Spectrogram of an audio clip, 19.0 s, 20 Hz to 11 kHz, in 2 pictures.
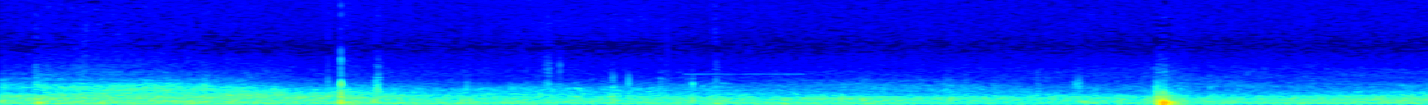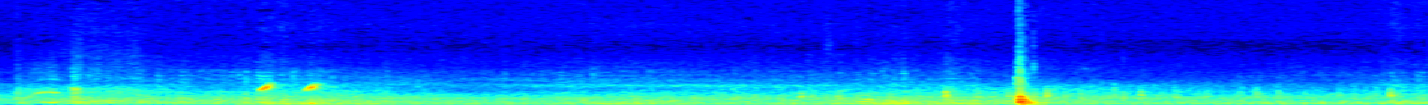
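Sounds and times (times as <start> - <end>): cars driving past: 0.0 - 19.0
short high chirps: 4.6 - 5.4.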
